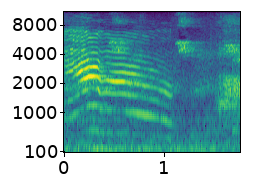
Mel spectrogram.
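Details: Domestic cat that comes daily for its milk, arriving late after missing the previous day, gives a single clear meow, about one second long, starting high and sliding steadily downward.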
